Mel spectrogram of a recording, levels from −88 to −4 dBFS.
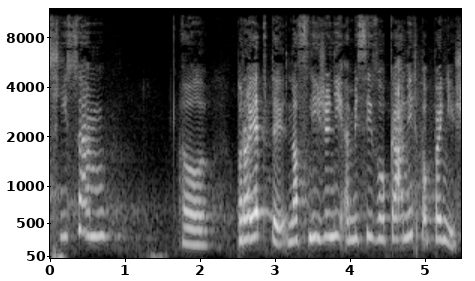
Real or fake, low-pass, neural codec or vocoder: fake; 10.8 kHz; codec, 24 kHz, 0.9 kbps, WavTokenizer, medium speech release version 2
